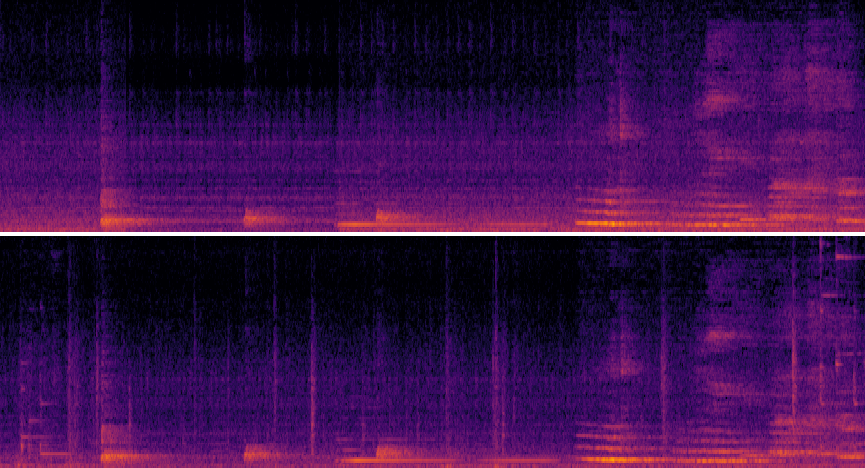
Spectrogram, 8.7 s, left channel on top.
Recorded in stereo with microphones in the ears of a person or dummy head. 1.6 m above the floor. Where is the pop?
65° left (ahead or behind), 1.8 m.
